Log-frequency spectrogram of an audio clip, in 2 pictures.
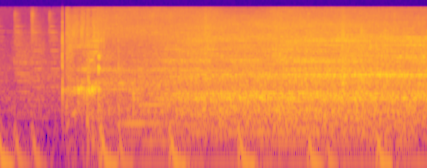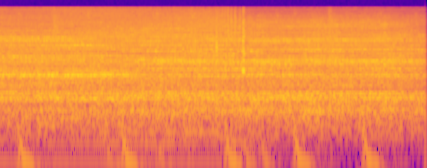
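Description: JOST Big Boy large-format electric random-orbital sander starting up about a second in, building to full speed, then running steadily. It is working a black mineral-material (solid-surface) panel with a dust pad fitted, a pass to take off the leftover sanding dust.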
